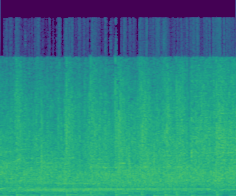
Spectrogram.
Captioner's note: cheers and applause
